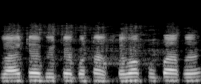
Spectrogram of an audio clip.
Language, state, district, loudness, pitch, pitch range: Bhili, Maharashtra, Dhule, -17 LUFS, 170 Hz, 165-175 Hz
